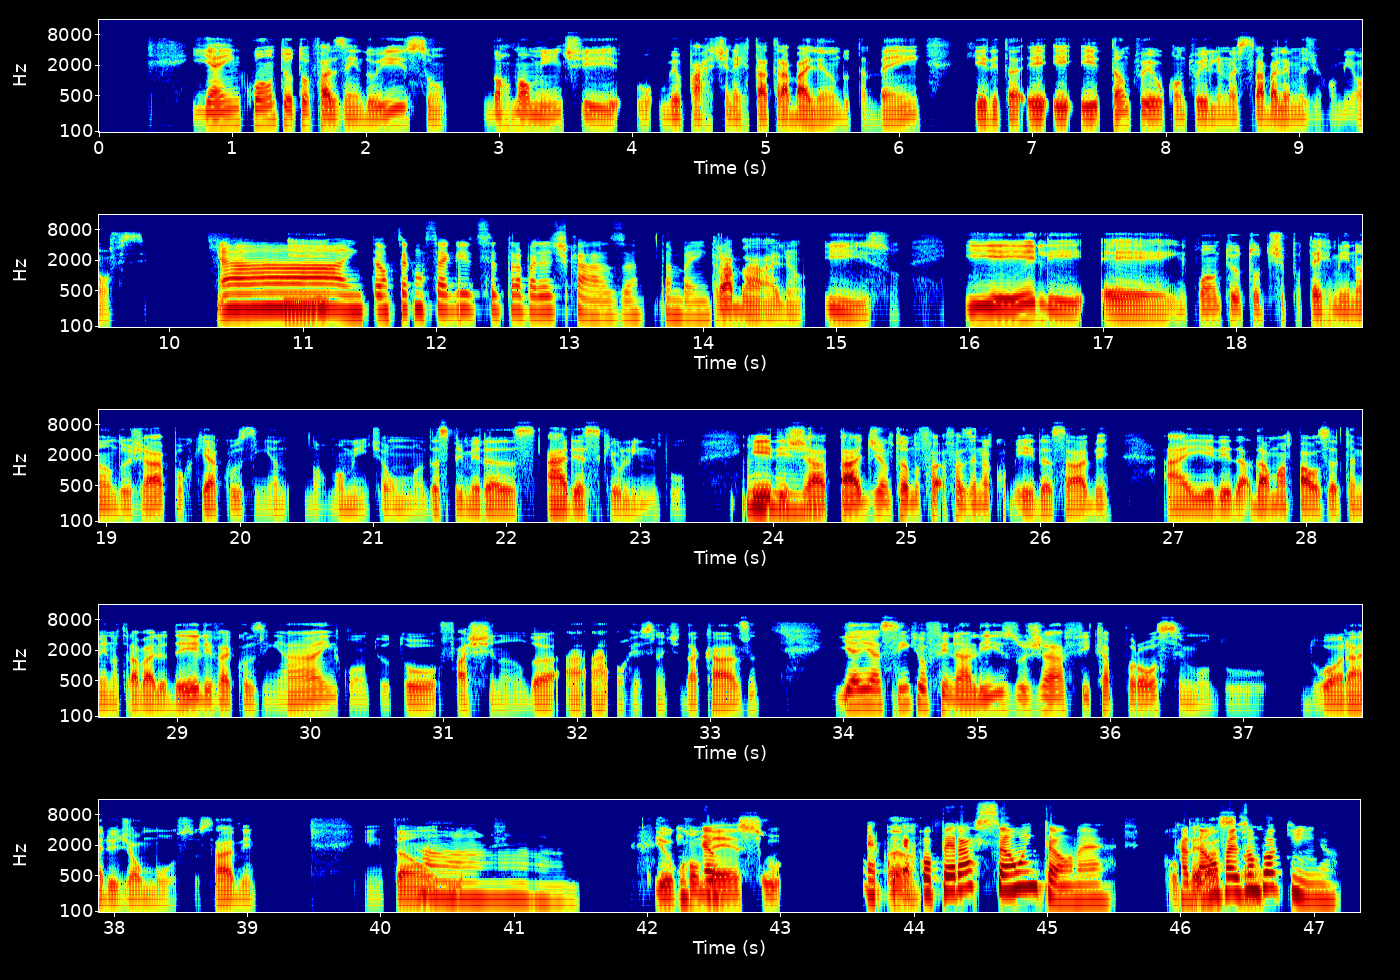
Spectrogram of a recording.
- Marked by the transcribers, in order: in English: "partner"
- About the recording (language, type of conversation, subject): Portuguese, podcast, Como é sua rotina matinal para começar bem o dia?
